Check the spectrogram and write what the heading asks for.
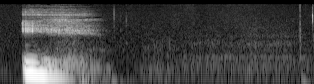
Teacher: اور یہ ہا سینے سے نکلے گا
